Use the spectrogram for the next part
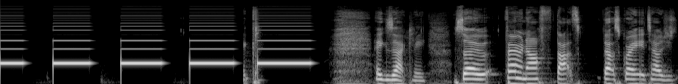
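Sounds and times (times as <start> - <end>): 
refrigerator door-open alarm beeping: 0.0 - 3.2
speech: 3.7 - 6.7.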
